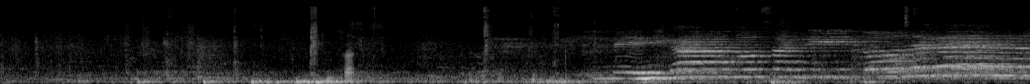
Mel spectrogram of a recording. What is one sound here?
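A crowd chatters in a large open hall.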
